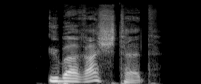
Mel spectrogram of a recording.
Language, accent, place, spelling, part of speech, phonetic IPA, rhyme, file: German, Germany, Berlin, überraschtet, verb, [yːbɐˈʁaʃtət], -aʃtət, De-überraschtet.ogg
- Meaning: inflection of überraschen: 1. second-person plural preterite 2. second-person plural subjunctive II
